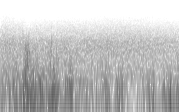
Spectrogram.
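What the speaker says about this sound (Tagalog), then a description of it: "napakalakas ng hangin" Strong wind gusting steadily at a campsite, a dense low roar with buffeting surges, loudest early on and continuing without a break.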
